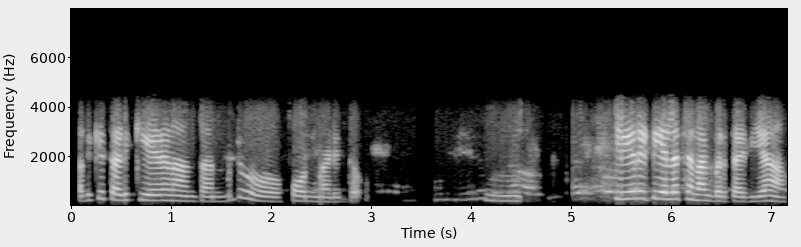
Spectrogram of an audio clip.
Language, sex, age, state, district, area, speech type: Kannada, female, 30-45, Karnataka, Mandya, urban, conversation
